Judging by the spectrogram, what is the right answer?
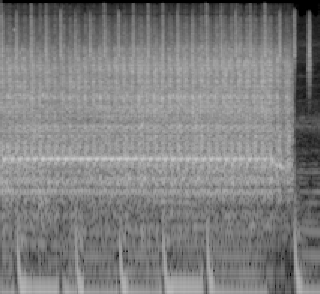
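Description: An embroidery machine runs a placement stitch at steady speed, with loud, rapid mechanical needle strokes and a regular thumping beat close by, before the motor winds down and stops near the end.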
